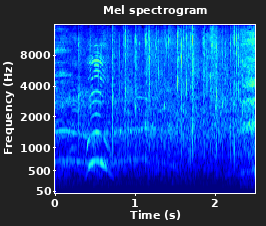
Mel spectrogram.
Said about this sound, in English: And y'all didn't clap so loud on that one. Because you're like, well, I don't know whether to clap if I am one or not one.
